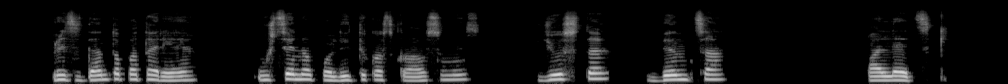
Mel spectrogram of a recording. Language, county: Lithuanian, Vilnius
